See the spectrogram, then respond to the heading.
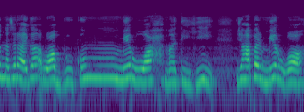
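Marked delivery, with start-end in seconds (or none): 2.4-4.3 रहमतिही very slow with a doubled, thick r; heavy doubled r. Shown as a demonstration. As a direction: stretch मिर रहमतिही and lean on the doubled r. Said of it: "रहमतिही की रॉ पे शद है". (मिर रहमतिही धीरे, शद वाली मोटी रॉ के साथ)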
